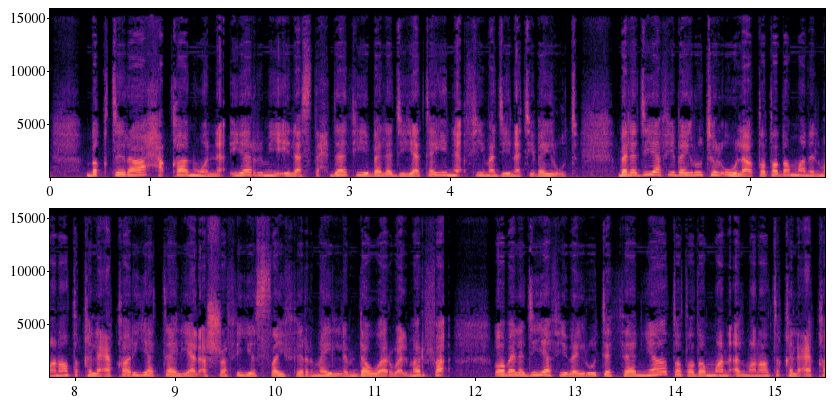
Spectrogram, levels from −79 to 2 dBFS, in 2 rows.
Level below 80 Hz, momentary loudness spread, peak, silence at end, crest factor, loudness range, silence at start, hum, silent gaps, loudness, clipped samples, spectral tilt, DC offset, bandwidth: -48 dBFS; 4 LU; -2 dBFS; 0 s; 18 dB; 1 LU; 0 s; none; none; -21 LUFS; under 0.1%; -5 dB/octave; under 0.1%; 16 kHz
